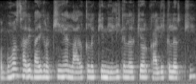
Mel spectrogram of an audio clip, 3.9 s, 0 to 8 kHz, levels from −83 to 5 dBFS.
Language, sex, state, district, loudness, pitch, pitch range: Hindi, female, Bihar, Jamui, -14 LUFS, 170 Hz, 160-175 Hz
